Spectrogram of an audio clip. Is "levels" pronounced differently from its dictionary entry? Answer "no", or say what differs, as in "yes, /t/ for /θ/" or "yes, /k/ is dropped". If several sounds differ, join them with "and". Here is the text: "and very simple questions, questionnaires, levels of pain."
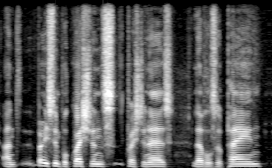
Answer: no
